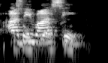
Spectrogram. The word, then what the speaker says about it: Adivasi: Anyway, it's Adivasi.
